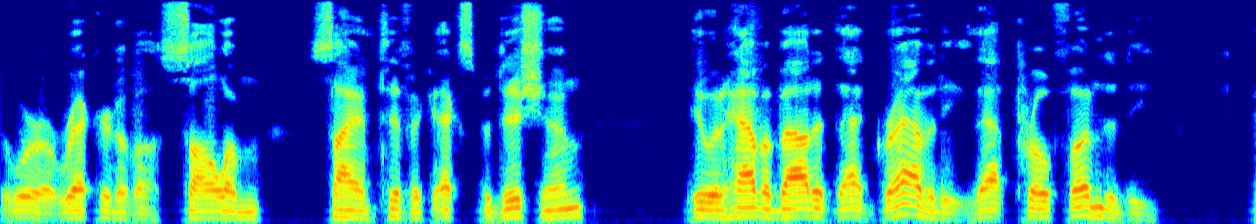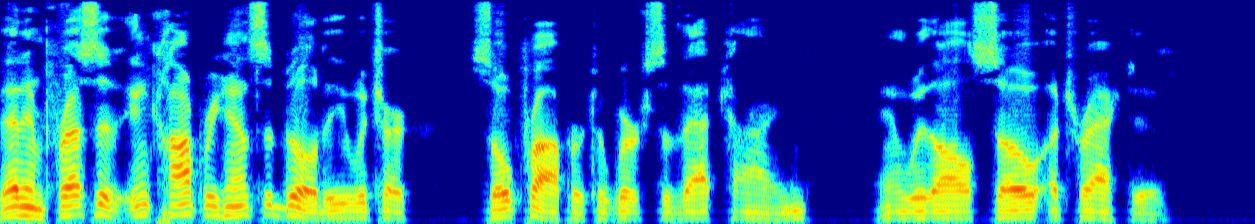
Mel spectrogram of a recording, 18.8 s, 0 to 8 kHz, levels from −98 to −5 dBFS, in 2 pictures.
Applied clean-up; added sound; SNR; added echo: none; none; none; none.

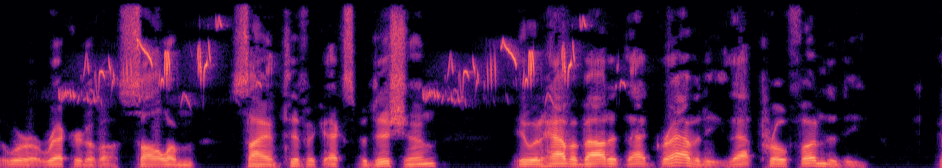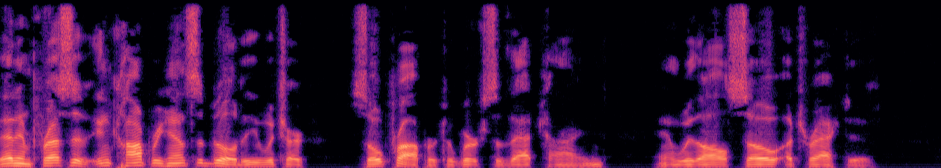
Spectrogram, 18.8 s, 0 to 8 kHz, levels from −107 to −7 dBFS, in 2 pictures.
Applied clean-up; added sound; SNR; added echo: none; Bird; 11 dB; none.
